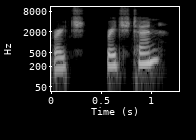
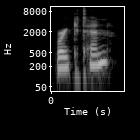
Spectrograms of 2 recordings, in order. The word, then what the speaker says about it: Bridgeton: She lived in Bridgeton, which is sometimes pronounced Brigton.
